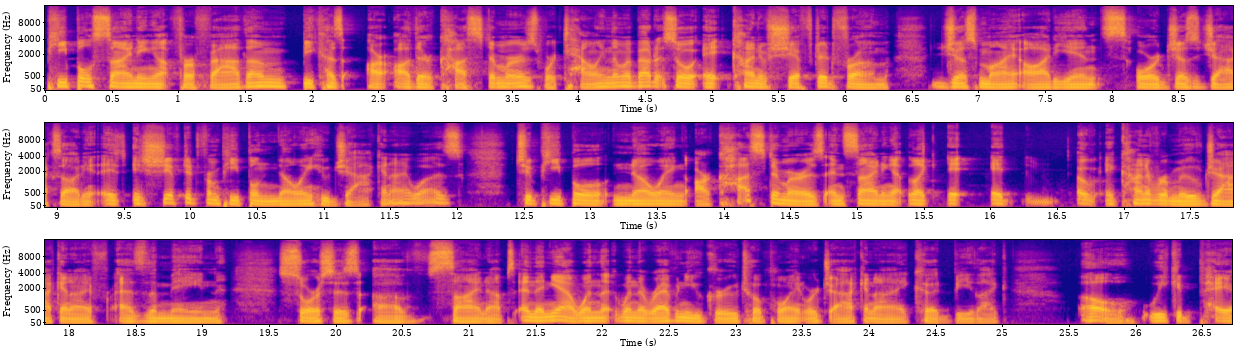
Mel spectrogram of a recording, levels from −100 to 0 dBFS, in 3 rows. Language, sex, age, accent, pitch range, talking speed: English, male, 30-49, American, 85-100 Hz, 190 wpm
